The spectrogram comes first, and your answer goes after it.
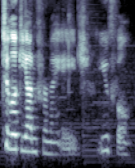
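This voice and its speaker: A woman in her thirties talking casually on a livestream, rambling and swearing, often trailing off into quiet mumbling. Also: medium pitch, moderate pace, gravelly, faint music behind. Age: 30s. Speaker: livestream subject.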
